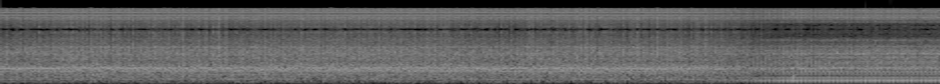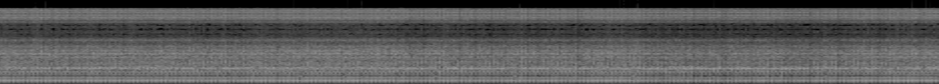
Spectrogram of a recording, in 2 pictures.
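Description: Off-road go-kart engine running hard as the kart drives over rough ground, then, about seven and a half seconds in, the sound changes abruptly to the engine idling steadily.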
